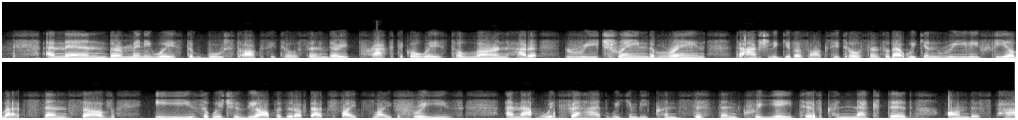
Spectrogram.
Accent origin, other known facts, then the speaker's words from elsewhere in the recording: Iran; for me, when I came from Iran, my parents being traditional immigrant parents, they said, you better become a doctor.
